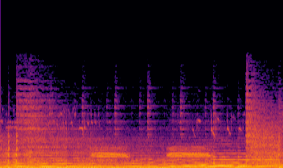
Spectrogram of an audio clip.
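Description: Background music with sustained tones. Two short higher sounds rise over it, the first about a second and a half in and the second about a second later. A bright, wide wash of sound comes in near the end.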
